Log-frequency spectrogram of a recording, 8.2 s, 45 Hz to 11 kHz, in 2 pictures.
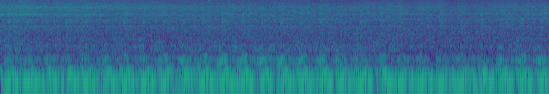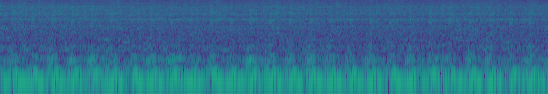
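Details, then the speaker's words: Chevelle (1968 per title, '69 as spoken) with an LS swap, first start after finishing the wiring: a steady, even low V8 idle with a smooth regular beat and no knocks or misses. Normal idle. "all right well there it is six nine Chevelle runs finally all that work"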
